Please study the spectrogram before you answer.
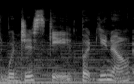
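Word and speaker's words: Wojcicki: Wajiki Jiki. Actually pronounces Wajiski, but you know, it's for the memes.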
